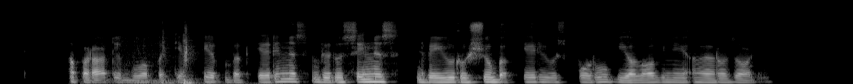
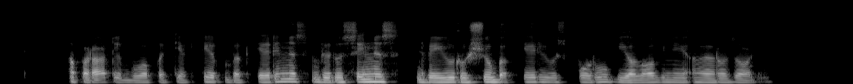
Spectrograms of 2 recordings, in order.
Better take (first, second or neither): second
